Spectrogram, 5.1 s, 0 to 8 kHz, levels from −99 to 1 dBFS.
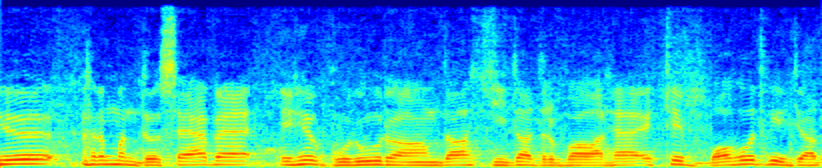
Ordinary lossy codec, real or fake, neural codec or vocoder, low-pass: none; fake; codec, 16 kHz, 4 kbps, FunCodec, trained on LibriTTS, 50 frames a second; none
